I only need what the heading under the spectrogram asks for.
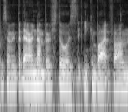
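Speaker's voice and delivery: normal talking voice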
